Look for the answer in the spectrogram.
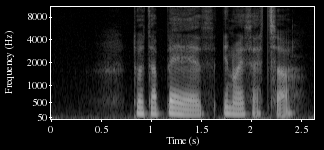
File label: "bedd", Welsh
